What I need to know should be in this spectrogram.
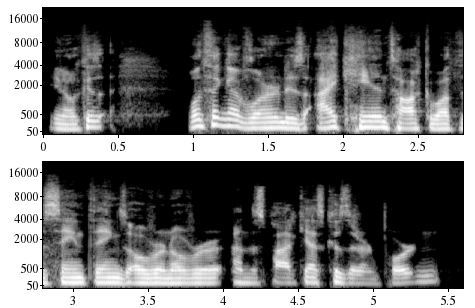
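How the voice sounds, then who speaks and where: A man's voice: medium pitch, fairly even intonation, fast, dry recording, clean studio sound. A man hosting a podcast, chatting casually in an easygoing way with lots of fillers and restarts. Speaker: podcast host. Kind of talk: casual conversation.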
